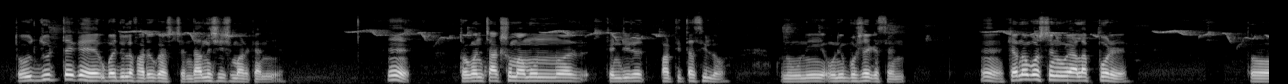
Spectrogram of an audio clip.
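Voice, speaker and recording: Recorded dry and close with no echo, a man talks in a fairly high pitch with ordinary pitch variation. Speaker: political vlogger. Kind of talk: casual political monologue. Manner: animated.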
